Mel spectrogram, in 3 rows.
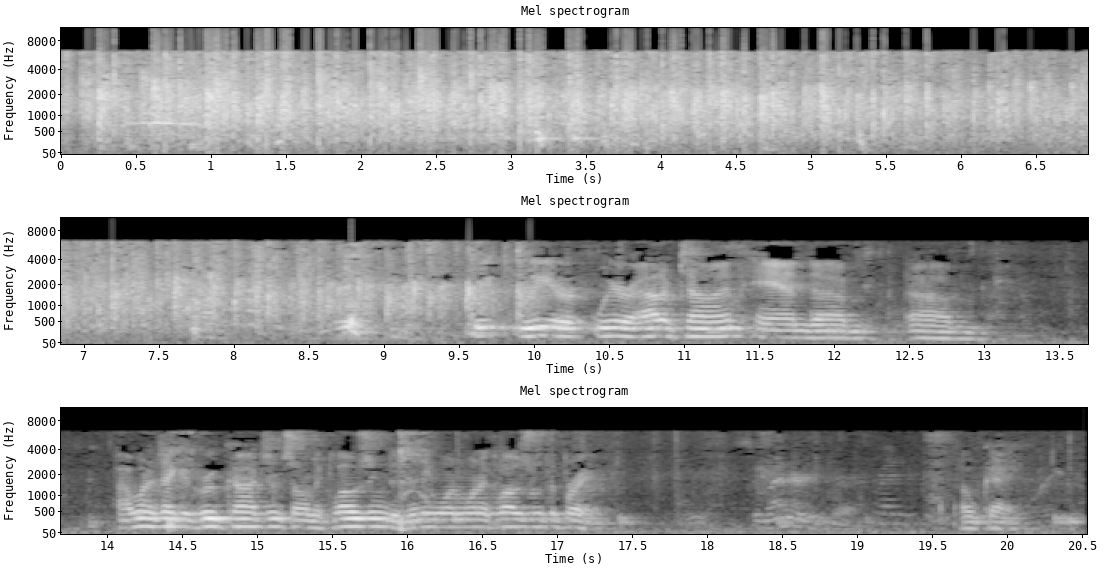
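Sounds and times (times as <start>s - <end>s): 
audience applause for a panel: 0.0s - 10.2s
speech: 10.0s - 13.2s, 14.1s - 17.6s, 19.7s - 20.5s.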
